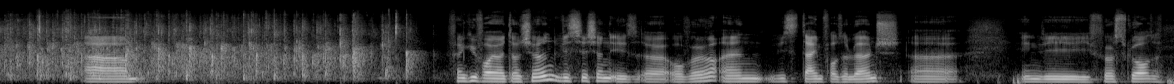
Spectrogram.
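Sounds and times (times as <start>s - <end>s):
audience applause: 0.0s - 4.4s
speech: 0.8s - 1.6s, 4.6s - 11.7s.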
